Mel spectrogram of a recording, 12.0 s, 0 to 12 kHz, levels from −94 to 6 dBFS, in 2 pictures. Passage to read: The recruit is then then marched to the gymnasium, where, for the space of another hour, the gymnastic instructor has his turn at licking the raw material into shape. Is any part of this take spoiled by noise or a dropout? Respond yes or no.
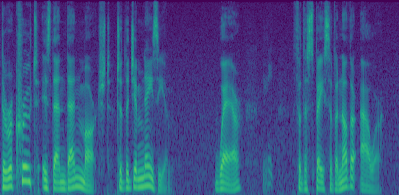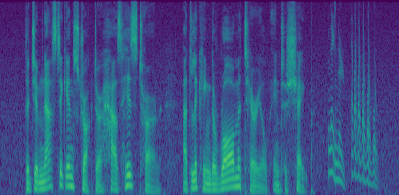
yes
